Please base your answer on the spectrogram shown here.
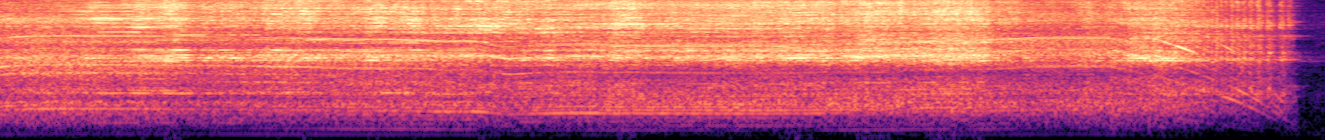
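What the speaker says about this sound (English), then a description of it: "I'll cut it on top of the other joist" Power saw cutting a wooden stair stringer for a deck, a loud, close, continuous high whining cut lasting several seconds before stopping abruptly, with no talk.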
